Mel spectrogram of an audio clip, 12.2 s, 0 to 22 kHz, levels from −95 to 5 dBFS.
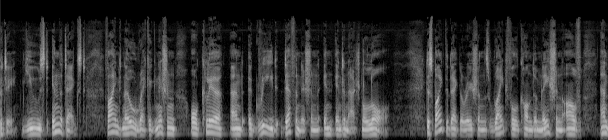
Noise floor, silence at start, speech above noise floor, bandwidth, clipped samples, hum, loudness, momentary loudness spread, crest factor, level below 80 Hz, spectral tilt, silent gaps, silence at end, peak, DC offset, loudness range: -53 dBFS; 0 s; 26 dB; 14 kHz; under 0.1%; none; -27 LUFS; 7 LU; 18 dB; -74 dBFS; -5 dB/octave; none; 0 s; -8 dBFS; under 0.1%; 1 LU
